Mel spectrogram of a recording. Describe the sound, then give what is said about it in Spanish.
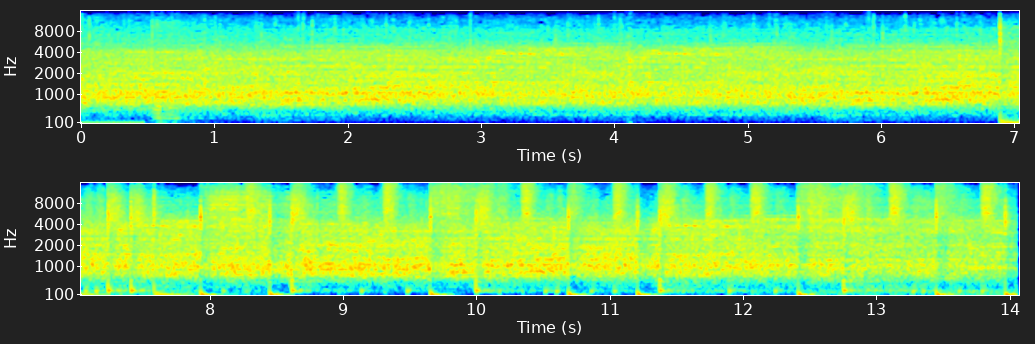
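A church audience cheers and applauds with a broad, loud crowd roar and scattered whoops. About halfway through, a steady rhythmic thumping beat joins in and continues to the end. “El aplauso dáselo una vez más a Jesús, el Rey de Gloria.”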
